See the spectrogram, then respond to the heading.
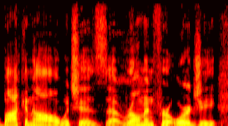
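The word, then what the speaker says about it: Bacchanal: Well, Scott, first off, it's pronounced Bakanol, which is Roman for orgy.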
